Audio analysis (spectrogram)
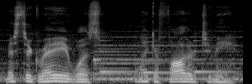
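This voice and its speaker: An actor playing a withdrawn, nervous male survivor in a radio drama, hesitant and halting. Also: mid-range voice, steady tone, loud music behind the voice, lightly acted. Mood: fragile, guarded. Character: withdrawn, wounded man, nervous abuse survivor.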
